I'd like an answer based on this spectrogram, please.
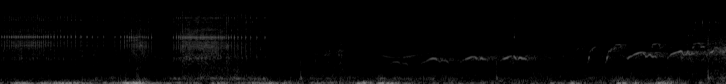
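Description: Short bursts of fast rattling hiss in the first few seconds, then a run of short rising chirps that climb gradually higher toward the end, like a bird calling, over a low rumble.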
